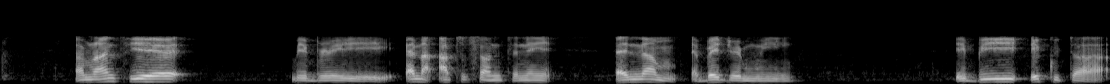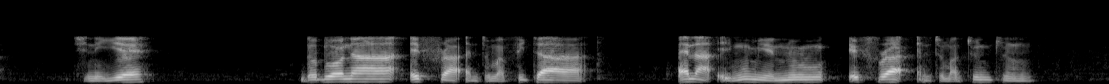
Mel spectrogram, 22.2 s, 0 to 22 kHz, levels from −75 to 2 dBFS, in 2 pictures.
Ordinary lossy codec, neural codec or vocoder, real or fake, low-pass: AAC, 32 kbps; codec, 16 kHz, 4 kbps, FreqCodec, larger model; fake; 3.6 kHz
